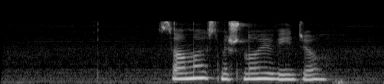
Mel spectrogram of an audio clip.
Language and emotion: Russian, neutral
